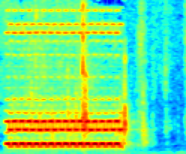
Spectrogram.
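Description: A telephone rings steadily for about a second, a bright double-toned electronic bell, then cuts off as the call connects on a radio call-in line; the line goes quiet afterward.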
